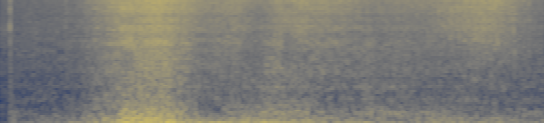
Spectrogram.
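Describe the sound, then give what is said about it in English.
Whooshing tone swells over steady ocean waves in a guided breathing session, rising to a broad, loud rush early on, then easing into continuous, even surf wash that carries on to the end. “During a Tantric Touch session, you will hear the sound of waves throughout the session, and then you will hear on an overlying tone that sounds something like this”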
